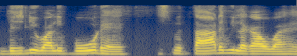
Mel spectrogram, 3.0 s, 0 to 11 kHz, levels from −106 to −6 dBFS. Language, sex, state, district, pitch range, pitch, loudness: Hindi, male, Arunachal Pradesh, Lower Dibang Valley, 145-165 Hz, 155 Hz, -16 LUFS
